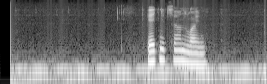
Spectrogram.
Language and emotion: Russian, neutral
